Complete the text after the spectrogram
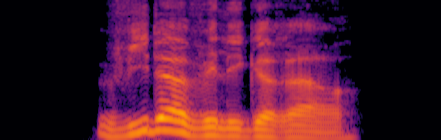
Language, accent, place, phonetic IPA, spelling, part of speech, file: German, Germany, Berlin, [ˈviːdɐˌvɪlɪɡəʁɐ], widerwilligerer, adjective, De-widerwilligerer.ogg
- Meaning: inflection of widerwillig: 1. strong/mixed nominative masculine singular comparative degree 2. strong genitive/dative feminine singular comparative degree 3. strong genitive plural comparative degree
